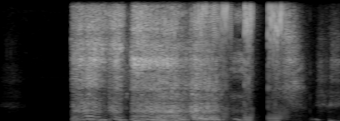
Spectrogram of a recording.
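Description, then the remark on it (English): A loud fart noise sputters for about a second and a half, breaks off briefly, then a shorter wet burst follows. No talking. “Yeah, we're really giving them their money's worth with fart noises.”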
